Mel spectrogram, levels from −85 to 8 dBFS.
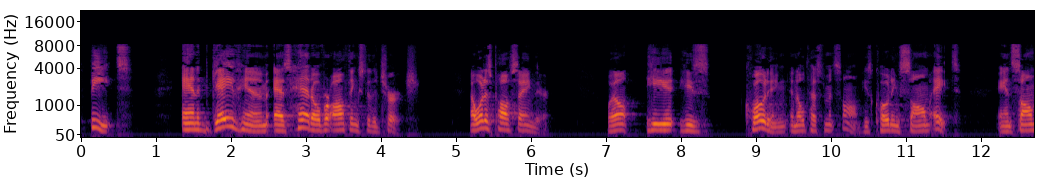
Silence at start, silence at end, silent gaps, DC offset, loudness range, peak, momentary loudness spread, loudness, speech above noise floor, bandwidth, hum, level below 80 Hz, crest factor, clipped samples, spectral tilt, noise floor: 0.15 s; 0 s; none; under 0.1%; 5 LU; -8 dBFS; 14 LU; -27 LUFS; 49 dB; 8.8 kHz; none; -68 dBFS; 20 dB; under 0.1%; -5 dB/octave; -76 dBFS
